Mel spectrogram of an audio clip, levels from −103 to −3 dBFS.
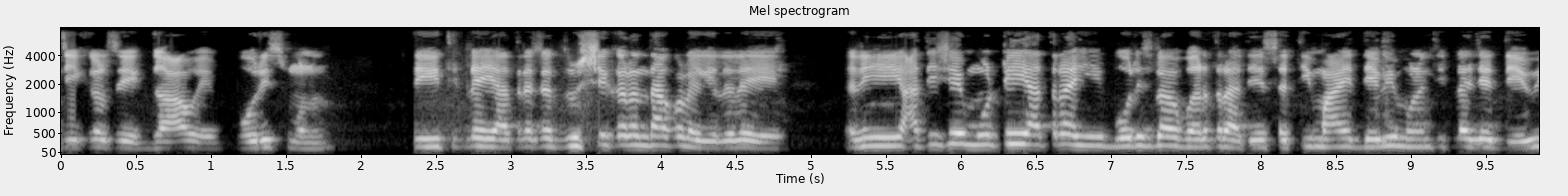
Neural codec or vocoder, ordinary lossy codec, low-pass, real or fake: none; none; 7.2 kHz; real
